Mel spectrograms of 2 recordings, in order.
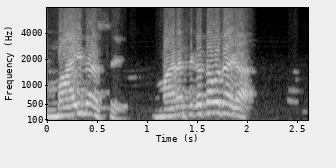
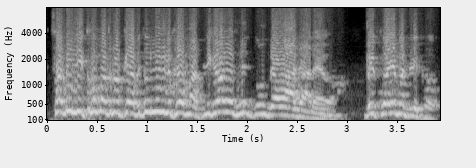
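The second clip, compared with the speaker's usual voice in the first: usual speaking voice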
